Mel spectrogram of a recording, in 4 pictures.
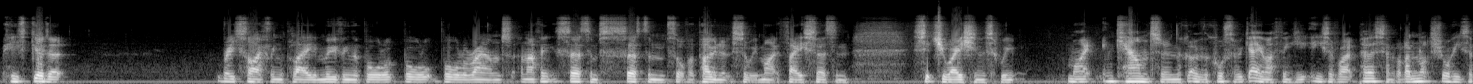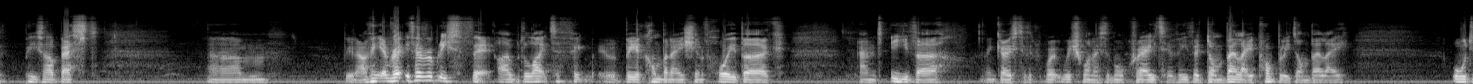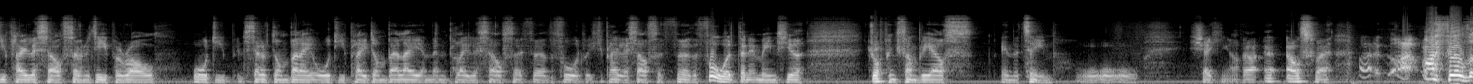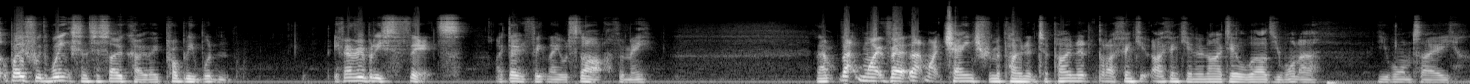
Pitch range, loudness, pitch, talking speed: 110-125 Hz, -13 LUFS, 120 Hz, 190 wpm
